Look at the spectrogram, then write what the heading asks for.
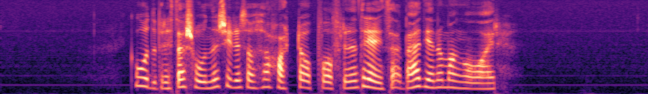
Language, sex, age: Norwegian, female, 48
